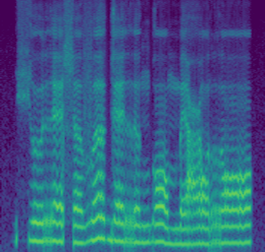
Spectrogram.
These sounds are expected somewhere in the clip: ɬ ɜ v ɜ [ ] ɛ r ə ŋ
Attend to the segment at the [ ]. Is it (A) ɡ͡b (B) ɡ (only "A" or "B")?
B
